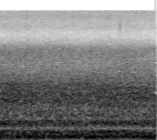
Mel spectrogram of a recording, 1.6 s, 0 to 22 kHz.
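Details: Spring honey bees, 22 March 2019, coming back loaded with pollen; dense, even buzzing of several insects in flight, a continuous low hum with no pauses.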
